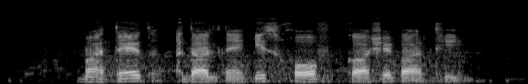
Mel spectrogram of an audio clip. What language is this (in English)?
Urdu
